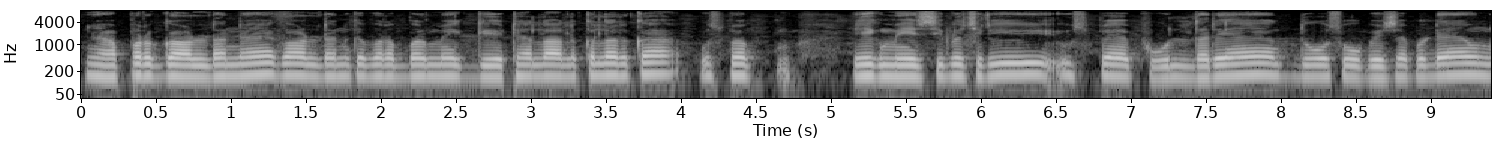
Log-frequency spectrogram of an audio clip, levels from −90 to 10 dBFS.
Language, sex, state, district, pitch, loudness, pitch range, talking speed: Hindi, male, Uttar Pradesh, Shamli, 150 Hz, -19 LUFS, 145-160 Hz, 205 wpm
